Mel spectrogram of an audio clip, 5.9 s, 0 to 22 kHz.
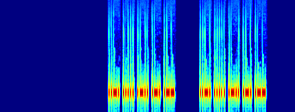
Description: Morse code, heard as a keyed tone, about 51 wpm, 700 Hz. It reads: F5LRW F5LRW
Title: DXCC-100 Call Signs - 5 Characters - Repeated 2x - 50wpm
